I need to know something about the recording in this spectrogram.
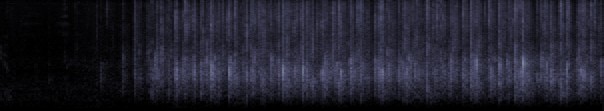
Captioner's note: applause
